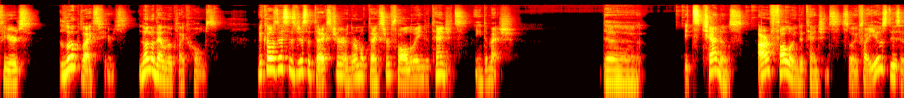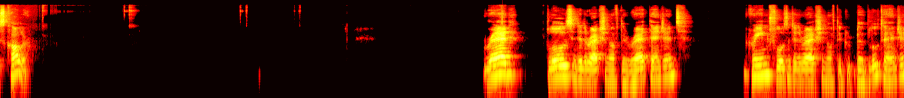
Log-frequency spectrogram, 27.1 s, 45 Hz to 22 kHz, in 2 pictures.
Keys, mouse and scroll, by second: 0.7 click, 1.2-2.9 drag, 1.2 right click, 3.0 right click, 9.9 click, 10.9 click, 11.4 click, 12.8-13.9 drag, 15.2 click, 16.9 click, 17.7 click, 19.5 click, 19.7 right click, 21.8 click, 22.1 right click, 23.3 right click, 23.9 click.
